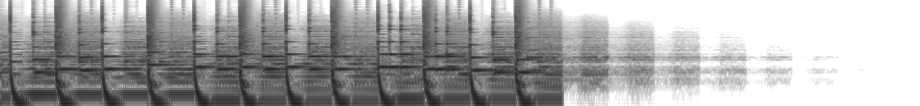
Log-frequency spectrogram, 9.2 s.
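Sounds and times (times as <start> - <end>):
iPhone marimba ringtone: 0.2 - 5.6.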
